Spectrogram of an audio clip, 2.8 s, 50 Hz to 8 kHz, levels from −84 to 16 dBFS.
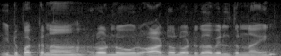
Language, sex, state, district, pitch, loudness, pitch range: Telugu, female, Telangana, Mahabubabad, 130 Hz, -18 LUFS, 120-140 Hz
